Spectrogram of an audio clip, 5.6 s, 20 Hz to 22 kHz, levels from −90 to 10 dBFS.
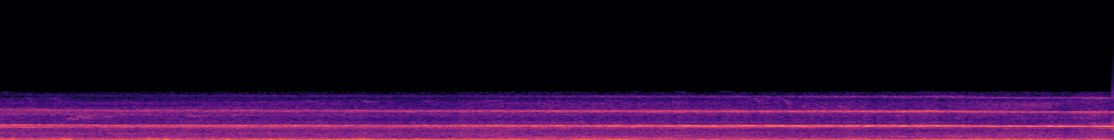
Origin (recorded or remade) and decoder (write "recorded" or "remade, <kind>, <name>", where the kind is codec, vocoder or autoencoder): recorded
